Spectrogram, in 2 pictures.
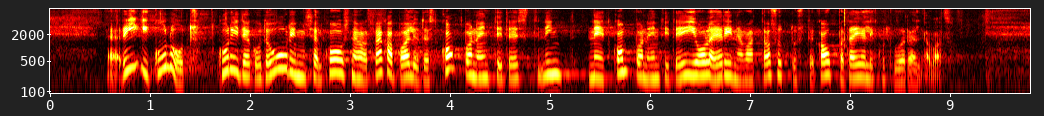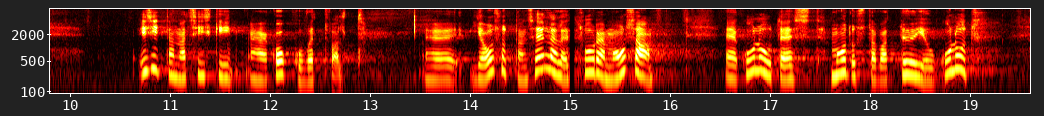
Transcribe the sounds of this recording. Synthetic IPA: riːɡ̥ikulud̪̥kuɾit̪e̞ɡ̥ud̪̥e̞uːɾimise̞lko̞ːsne̞ːvɑd̪̥væɡ̥ɑpɑlʲjud̪̥e̞st̪̚ko̞mpːˑo̞ne̞nt̪ːˑid̪̥e̞st̪niŋɡne̞ːd̪̥ko̞mpːˑo̞ne̞nt̪id̪e̞jo̞le̞eɾine̞vɑt̪ːˑeɑsut̪ːˑust̪e̞kɑwpːˑɑt̪æjːe̞likult̪vɤːre̞ld̪ɑ̰vɑ̰d̪̥ | e̞sʲit̪ːˑɑnːɑd̪̥siːskiko̞kːuvɤt̪ːvɑ̰lt̪ | jɑo̞sut̪ːˑɑnse̞lːe̞let̪ːsuːɾe̞mo̞sɑ | kulud̪e̞st̪mo̞ːd̪̥ust̪ɑvɑd̪̥t̪ːøːjɤwkulud̪̥

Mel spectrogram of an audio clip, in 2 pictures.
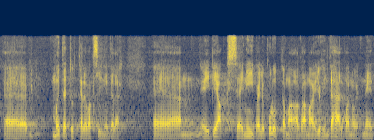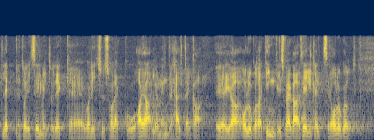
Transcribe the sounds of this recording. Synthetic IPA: mɤt̪ːˑe̞t̪ːut̪ːe̞le̞vɑksiːnid̪̥e̞le̞ | e̞jpeɑksniːpɑlʲjukulut̪ːˑɑmɑɑɡ̥ɑmɑjuɦint̪æɦæle̞pɑnue̞t̪ne̞ːd̪̥le̞pːed̪̥o̞lʲid̪̥sɤlʲmit̪ːˑud̪̥ekːˑevɑlʲit̪suso̞le̞kːˑuɑjɑljɑne̞nd̪e̞ɦæːlt̪e̞ɡɑ̰ | jɑ̰o̞luko̞rːɑt̪iŋɡ̥isvæɡ̥ɑse̞lʲɡ̥e̞lt̪seːo̞luko̞rd̪̥

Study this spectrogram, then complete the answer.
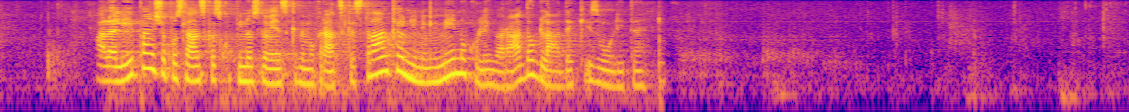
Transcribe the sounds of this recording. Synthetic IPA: xʋaːlaljeːpainʃɛpɔslaːnskasku̥piːnɔslɔʋeːnskɛd̪ɛmɔkɾʔaːt̪skɛst̪ɾaŋkɛwnʲɛːnɛmimeːnukɔleːɡaɾaːd̪ɔɡlaːd̪ɛkḭzʋoːlit̪ɛ

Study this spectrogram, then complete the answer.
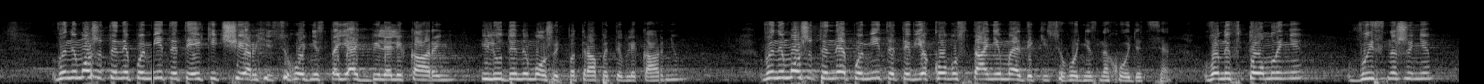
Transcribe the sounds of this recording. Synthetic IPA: ʋɪnɛmɔʒet̪ɛnɛpɔmʲit̪ɪt̪ɪjɐkʲit͡ʃɛrɦʲisʲɔɦɔdʲnʲist̪ɐjatʲbʲilʲɐlʲikɑɾenʲilʲud̪ɪnɛmɔʒʊt̚ʲpɔt̪ɾɑpɪt̪ɪwlʲikɑrnʲʊ | ʋɪnɛmɔʒet̪ɛnɛpɔmʲit̪ɪt̪ɪwjɐkɔmʊst̪ɑnʲimɛd̪ɪkʲisʲɔɦɔdʲnʲiznɐxɔdʲɐt͡sʲːɐ̰ | ʋɔnɪwt̪ɔmlˠenʲi | ʋɪsnɐʒenʲi

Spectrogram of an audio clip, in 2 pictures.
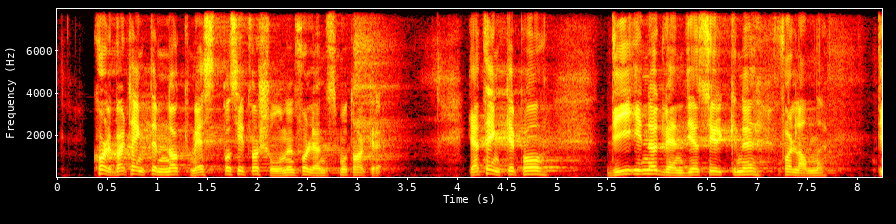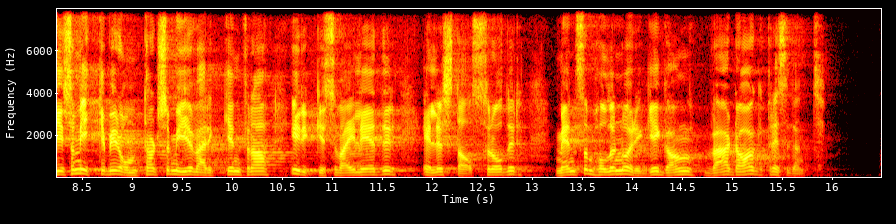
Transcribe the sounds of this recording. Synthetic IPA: kʰɔɭbæːʈ̪ʰɛŋk̚t̪ənɔkːmɛst̪̚pʰɔsɪt̪ʋɑʂuːnənfɔɭœnsmuːt̪ʰːɑːkəɾə | jæɪt̪ʰɛŋkəɾpʰɔ | d̪ɪɪnœd̪ʋɛnd̪ɪheːt̪sʏɾkənəfɔɾɭɑnːə | d̪̥ɪsɔmɪkːəblɪɾɔmt̪ʰɑːsɔmyːəʋæɾkənfɾɑʏɾkəsʋæɪleːd̪əɾɛlːəʂt̪ɑ̰ːt̪sɾoːd̪əɾmɛnsɔmɦɔlːəɳɔɾɡəɪɡɑŋːʋæːɖɑːɡpʰɾɛsɪd̪ɛnt̪

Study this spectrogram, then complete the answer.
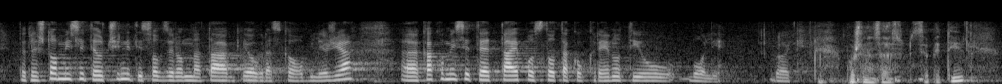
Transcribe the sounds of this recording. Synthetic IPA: d̪akleʃt̪o̞mislit̪eut͡ʃinit̪iso̞bziɾo̞mnat̪aːɡeoɡɾafskaobiʎeʒja | kako̞mislit̪et̪aːjpost̪o̞t̪akokɾeːnut̪iubo̞ʎe | bɾojke̥poʃt̪oʋansasi̥sepet̪iɾ

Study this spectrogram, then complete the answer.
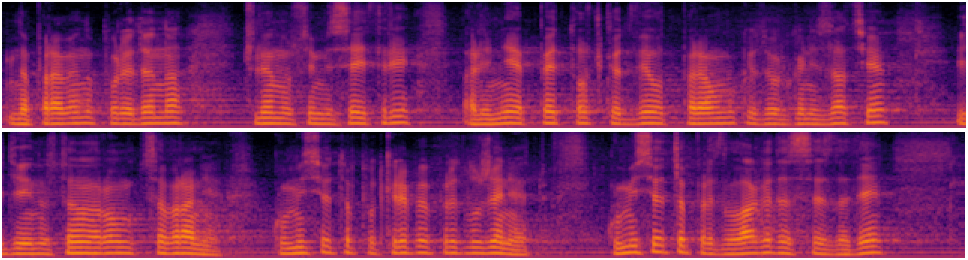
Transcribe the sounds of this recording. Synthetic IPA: nɐpɾavɛnopoɾɛd̪ənɐ | t͡ʃlɛnosɛmd̪ɛsɛit̪ɾi | ɐ̰linɛːpɛt̪ʰːɔt͡ʃkəd̪vɛot̪̚pɾavˠnokəzɐoɾɡɐnizat̪sijə | id̪ɛjnost̪ənɐɾɔlˠnot̪o̥sɐbɾaniɛ | komisijət̪əpot̪kɾɛp̬ʲəpɾɛd̪lˠoʒɛniɛt̪o̥ | komisijət̪əpɾɛd̪lˠaɡəd̪ɐssɛzd̪ɐd̪ɛ

